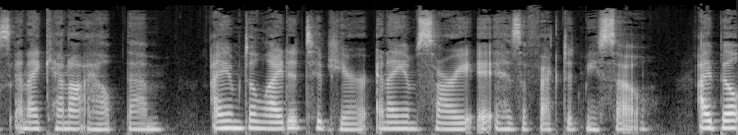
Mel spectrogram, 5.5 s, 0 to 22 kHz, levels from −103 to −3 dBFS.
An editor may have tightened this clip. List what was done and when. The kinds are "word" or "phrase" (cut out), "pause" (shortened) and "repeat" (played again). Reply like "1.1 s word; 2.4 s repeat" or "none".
2.5 s word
